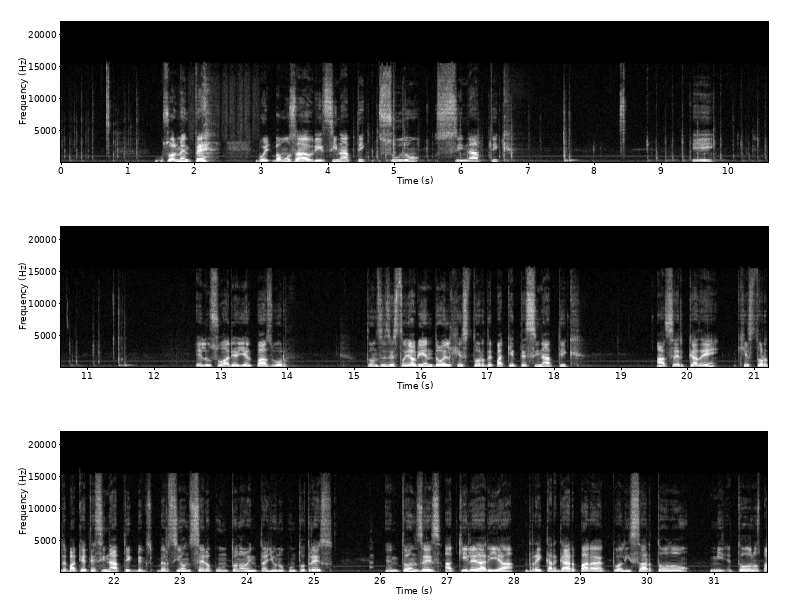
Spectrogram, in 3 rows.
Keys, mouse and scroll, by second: 0.0-0.9 typing, 4.1-6.8 typing, 7.4 Return, 8.4-11.5 typing, 18.1 click, 19.4 click, 25.1 click, 27.0 click.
